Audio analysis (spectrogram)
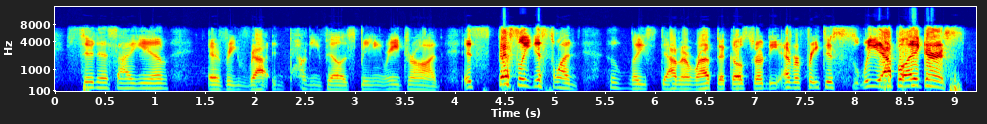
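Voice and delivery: irritated mail mare muttering aloud; grumbling mare voice. A narrator's reading. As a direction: grouse about the silly route. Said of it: "Dizzy grumbled".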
